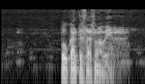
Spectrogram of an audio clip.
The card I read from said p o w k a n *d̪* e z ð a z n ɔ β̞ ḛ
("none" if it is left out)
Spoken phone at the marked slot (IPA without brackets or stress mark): t̪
